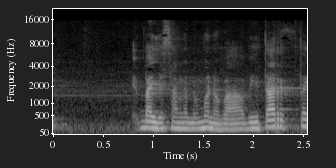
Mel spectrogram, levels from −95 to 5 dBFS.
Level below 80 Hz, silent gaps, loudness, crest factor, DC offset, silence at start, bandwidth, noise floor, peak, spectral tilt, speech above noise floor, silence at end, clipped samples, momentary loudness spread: -70 dBFS; none; -34 LUFS; 20 dB; under 0.1%; 0 s; 16 kHz; -59 dBFS; -14 dBFS; -6.5 dB/octave; 26 dB; 0 s; under 0.1%; 3 LU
